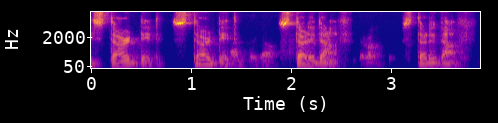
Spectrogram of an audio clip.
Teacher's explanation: so that t sounds like a d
